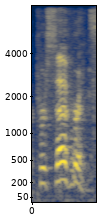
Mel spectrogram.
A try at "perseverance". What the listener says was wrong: Perseverance. You're putting the emphasis on the wrong syllable.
